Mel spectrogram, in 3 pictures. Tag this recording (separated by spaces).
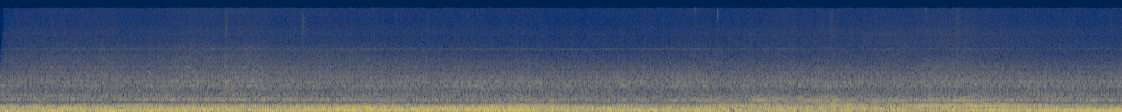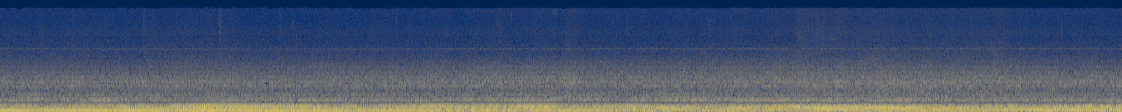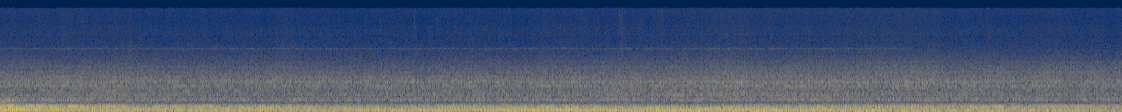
campground airy haunting ambience shit wood outhouse receptacle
